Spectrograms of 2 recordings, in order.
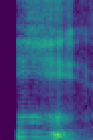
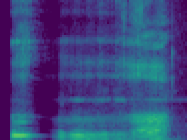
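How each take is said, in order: First: The syllable is said with the fourth tone. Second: The syllable is said with the third tone. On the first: "Fourth tone" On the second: "Third tone"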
